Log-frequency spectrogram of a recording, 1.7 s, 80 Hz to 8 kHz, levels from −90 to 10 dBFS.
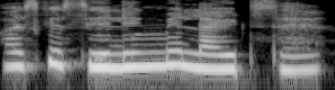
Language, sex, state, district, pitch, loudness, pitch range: Hindi, female, Jharkhand, Palamu, 260 Hz, -12 LUFS, 240-275 Hz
